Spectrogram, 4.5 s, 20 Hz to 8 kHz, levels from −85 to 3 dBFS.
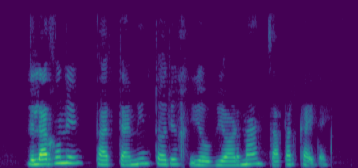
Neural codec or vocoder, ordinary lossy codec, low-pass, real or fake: none; AAC, 32 kbps; 7.2 kHz; real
